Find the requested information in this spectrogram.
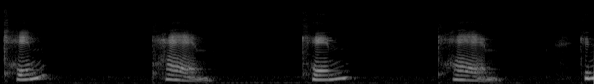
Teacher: when you hit that n it needs to flatten out so essentially your ah squeezes into a bit of an e sound but not all the way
